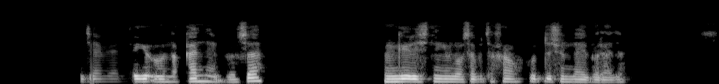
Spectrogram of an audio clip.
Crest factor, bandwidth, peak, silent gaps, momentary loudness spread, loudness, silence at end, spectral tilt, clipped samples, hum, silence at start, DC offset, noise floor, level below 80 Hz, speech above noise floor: 18 dB; 7.6 kHz; 0 dBFS; 2.70-3.82 s; 18 LU; -18 LUFS; 0.95 s; -7 dB/octave; under 0.1%; none; 0.8 s; under 0.1%; under -90 dBFS; -58 dBFS; over 72 dB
